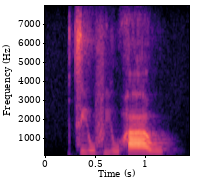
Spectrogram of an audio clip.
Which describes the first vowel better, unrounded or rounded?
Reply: unrounded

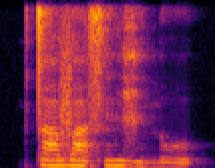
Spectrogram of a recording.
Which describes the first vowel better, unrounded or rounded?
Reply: unrounded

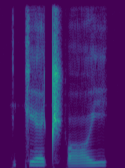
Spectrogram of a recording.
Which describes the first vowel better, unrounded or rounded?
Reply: unrounded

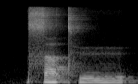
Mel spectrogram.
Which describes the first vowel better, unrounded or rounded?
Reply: unrounded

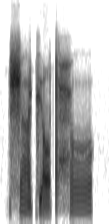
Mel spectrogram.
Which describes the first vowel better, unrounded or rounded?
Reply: unrounded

